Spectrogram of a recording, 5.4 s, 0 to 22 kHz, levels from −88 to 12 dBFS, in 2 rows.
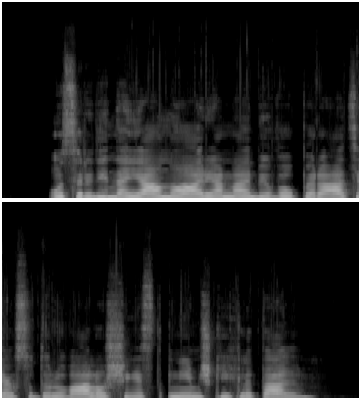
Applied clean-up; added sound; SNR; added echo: neural mask model RNNoise.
